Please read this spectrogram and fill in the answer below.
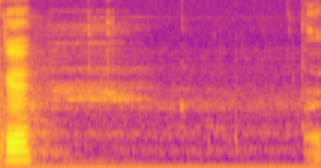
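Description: The last syllable of a man's speech, then low steady background hiss with no distinct sound.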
